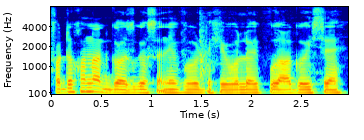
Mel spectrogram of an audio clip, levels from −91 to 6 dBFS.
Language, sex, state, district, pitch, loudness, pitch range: Assamese, male, Assam, Sonitpur, 105 Hz, -16 LUFS, 100-105 Hz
